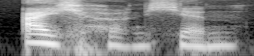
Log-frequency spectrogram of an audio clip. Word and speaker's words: Eichhörnchen: today we are going to learn how to pronounce the beautiful german word for squirrel which is ichon hen so visakhmandas das aihon hen okay so let's break up the word a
